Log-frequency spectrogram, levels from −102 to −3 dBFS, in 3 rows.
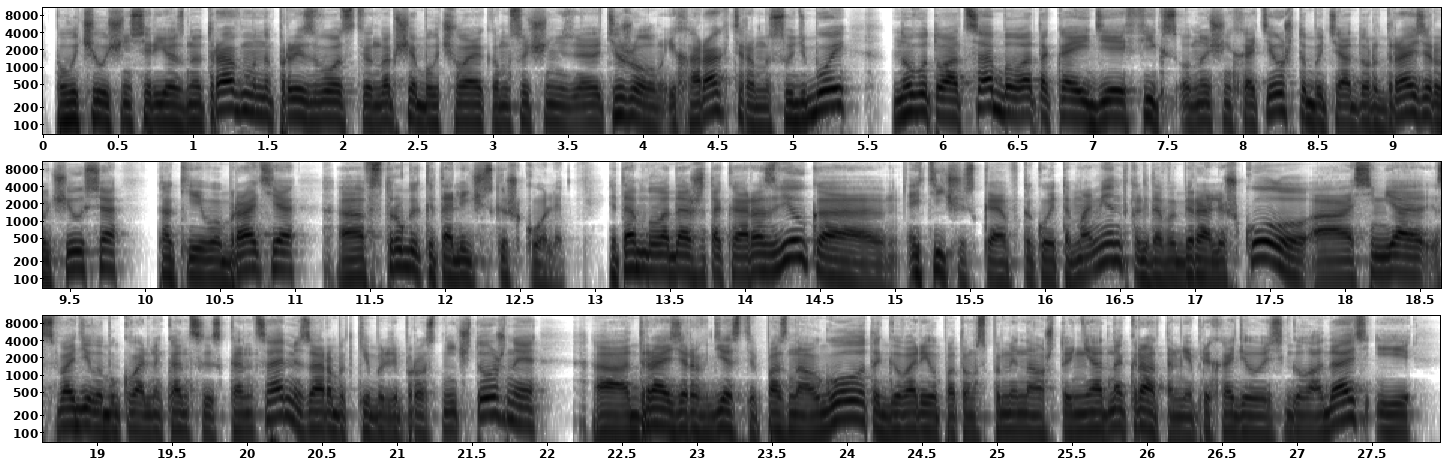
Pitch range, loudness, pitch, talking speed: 105-135 Hz, -13 LUFS, 115 Hz, 170 wpm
